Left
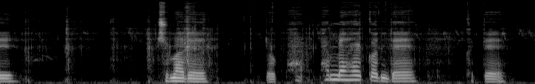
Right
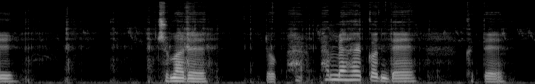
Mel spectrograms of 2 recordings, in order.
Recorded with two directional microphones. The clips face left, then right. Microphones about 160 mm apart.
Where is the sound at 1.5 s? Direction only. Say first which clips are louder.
Even; 10° left (ahead or behind).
